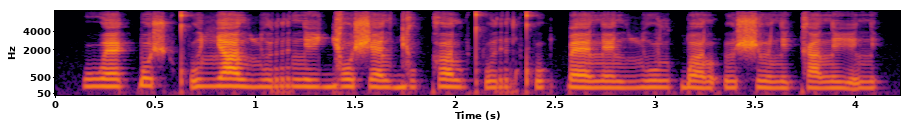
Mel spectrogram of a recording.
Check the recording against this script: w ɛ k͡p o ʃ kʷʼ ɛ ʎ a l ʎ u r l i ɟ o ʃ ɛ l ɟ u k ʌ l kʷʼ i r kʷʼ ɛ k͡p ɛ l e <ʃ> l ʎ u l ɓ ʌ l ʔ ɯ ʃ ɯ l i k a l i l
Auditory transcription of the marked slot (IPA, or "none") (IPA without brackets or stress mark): none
